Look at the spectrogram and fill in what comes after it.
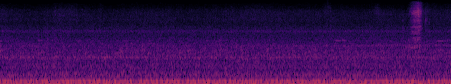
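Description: Four-wheel-drive's engine idling steadily, heard from inside the cabin while the vehicle stands still. A short hiss comes near the end.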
